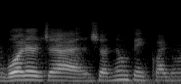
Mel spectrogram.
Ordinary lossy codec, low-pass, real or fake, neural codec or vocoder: none; none; fake; codec, 16 kHz, 0.5 kbps, FunCodec, trained on Chinese and English, 25 frames a second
